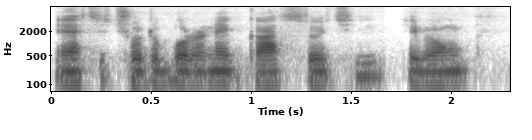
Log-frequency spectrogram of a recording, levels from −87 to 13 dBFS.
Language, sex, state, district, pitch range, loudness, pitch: Bengali, male, Tripura, West Tripura, 100-105 Hz, -23 LUFS, 105 Hz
